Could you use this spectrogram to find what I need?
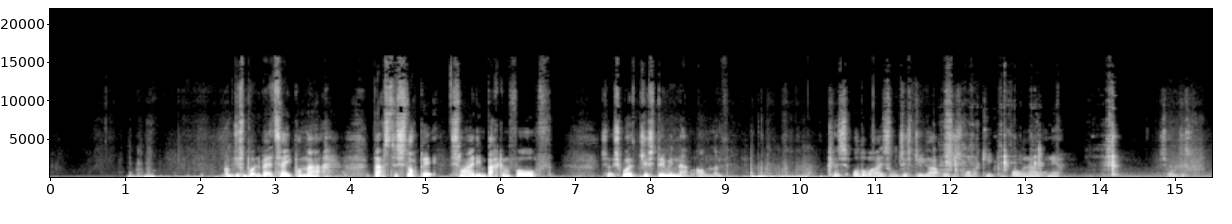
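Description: A middle-aged man talks calmly and clearly, close by, as if explaining.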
